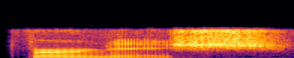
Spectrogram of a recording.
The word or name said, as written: furnish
